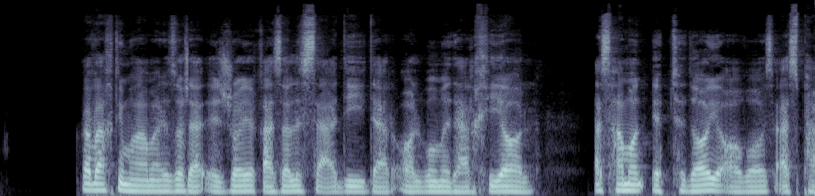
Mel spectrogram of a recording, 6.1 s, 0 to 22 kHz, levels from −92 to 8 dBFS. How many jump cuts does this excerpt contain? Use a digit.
1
